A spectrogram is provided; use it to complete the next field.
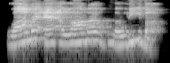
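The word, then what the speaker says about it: Iamaleava: Lama Alama Laliva is the way he pronounces it.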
